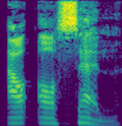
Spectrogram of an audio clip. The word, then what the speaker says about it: Arsene: Remember, it was not Arsene, it was Arsene.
